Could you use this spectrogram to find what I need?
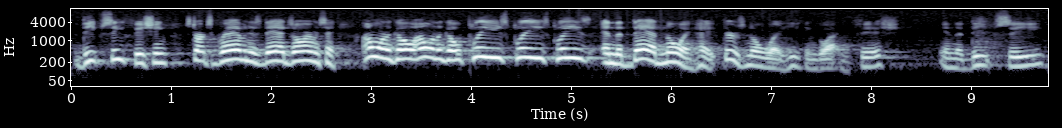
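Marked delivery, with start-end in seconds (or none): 2.9-5.2 put-on higher, eager kid begging; pleading little kid. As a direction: beg like a child tugging dad's arm. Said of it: "like a little kid".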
